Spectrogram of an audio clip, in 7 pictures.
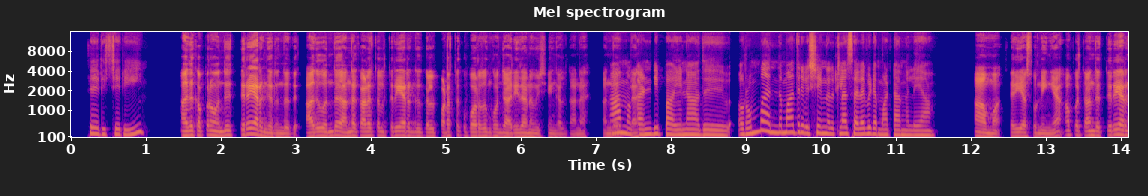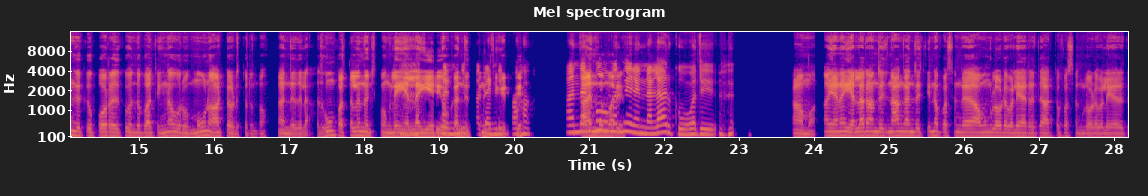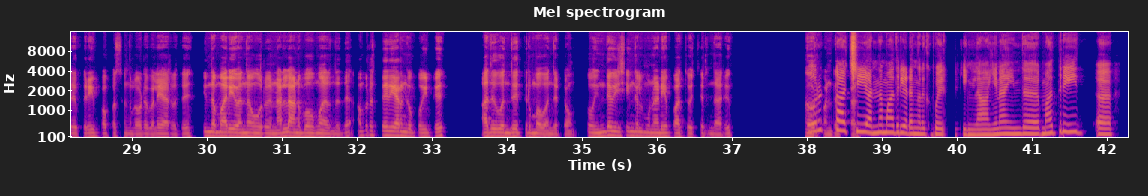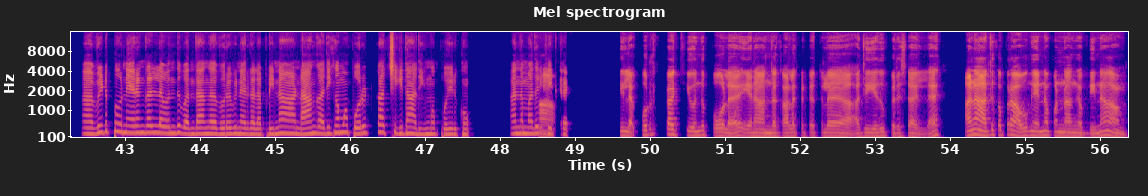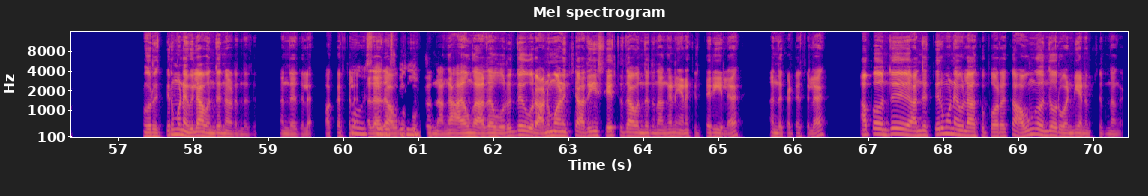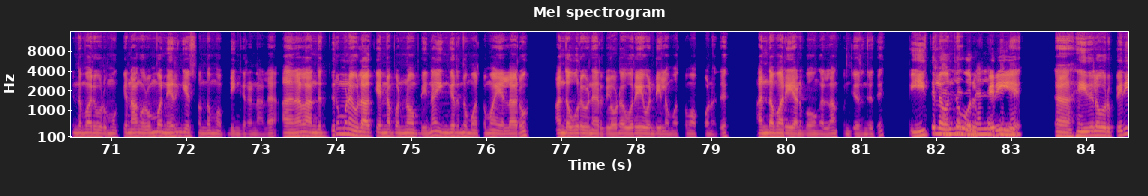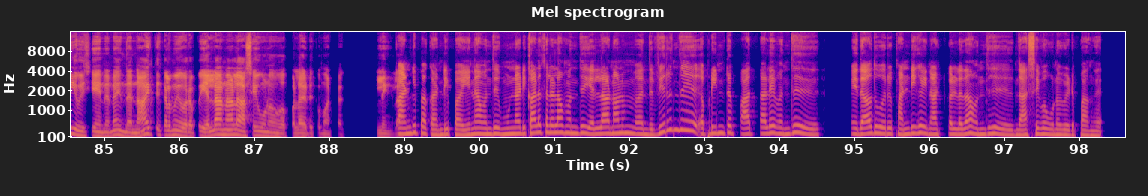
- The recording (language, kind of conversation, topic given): Tamil, podcast, வீட்டில் விருந்தினர்கள் வரும்போது எப்படி தயாராக வேண்டும்?
- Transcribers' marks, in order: laughing while speaking: "கண்டிப்பா, கண்டிப்பா. அந்த அனுபவம் வந்து என்ன நல்லாயிருக்கும். அது"; tapping; other noise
